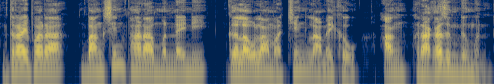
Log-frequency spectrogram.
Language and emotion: Bodo, angry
